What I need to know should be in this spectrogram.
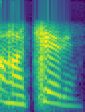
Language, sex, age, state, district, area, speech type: Tamil, female, 18-30, Tamil Nadu, Tiruvarur, urban, conversation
